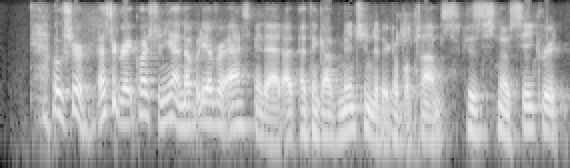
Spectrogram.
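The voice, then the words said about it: American accent. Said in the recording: “with your accent, you are from the US”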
